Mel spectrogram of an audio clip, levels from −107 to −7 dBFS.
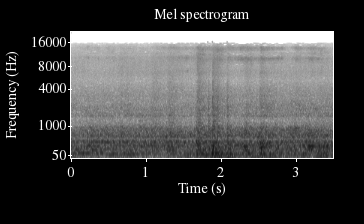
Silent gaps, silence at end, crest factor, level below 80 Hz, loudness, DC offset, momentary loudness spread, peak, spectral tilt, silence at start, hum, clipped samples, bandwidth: none; 0 s; 16 dB; -34 dBFS; -26 LUFS; under 0.1%; 6 LU; -8 dBFS; -7 dB/octave; 0 s; none; under 0.1%; 16 kHz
